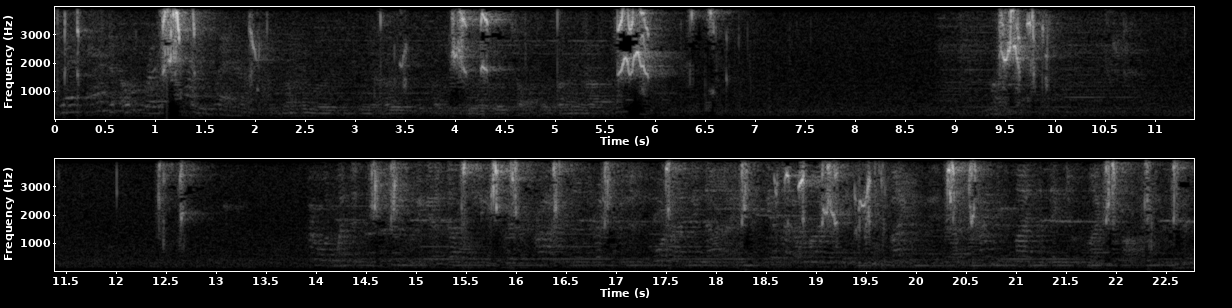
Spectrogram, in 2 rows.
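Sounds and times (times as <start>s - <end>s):
faint low hum: 0.0s - 22.7s
lovebird chirping shrilly: 3.4s - 4.5s, 5.6s - 6.8s, 9.4s - 10.1s, 12.4s - 13.0s, 14.5s - 20.9s.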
